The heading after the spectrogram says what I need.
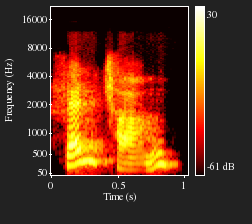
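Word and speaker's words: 粉厂: the second one is both are third tone with a falling and rising both are deep low dipping toe but two tone threes are not possible hence the first syllable of tone three will be changed to tone two so it becomes fen charm now this is very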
